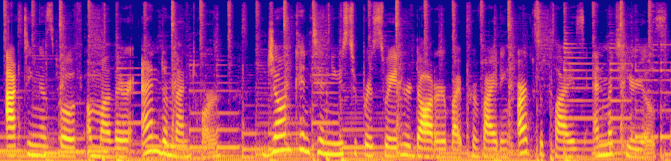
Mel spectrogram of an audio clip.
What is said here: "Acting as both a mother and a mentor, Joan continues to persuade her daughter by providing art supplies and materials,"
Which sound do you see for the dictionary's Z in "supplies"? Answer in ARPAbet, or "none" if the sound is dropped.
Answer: Z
